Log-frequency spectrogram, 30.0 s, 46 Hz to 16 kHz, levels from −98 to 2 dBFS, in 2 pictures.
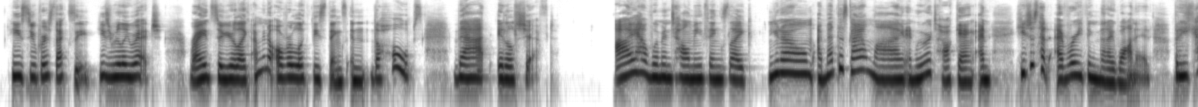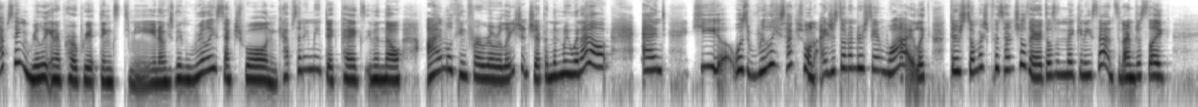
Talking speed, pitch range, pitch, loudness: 215 wpm, 215-310 Hz, 235 Hz, -15 LUFS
